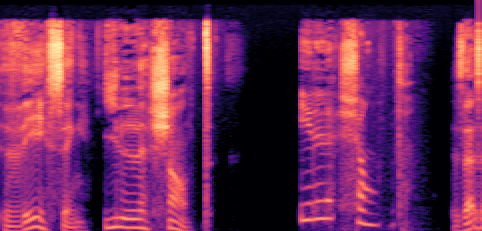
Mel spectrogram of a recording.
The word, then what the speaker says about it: ils: So we've got il in the plural, I-L-S, il. Il. But the S is silent unless it's followed by a vowel.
